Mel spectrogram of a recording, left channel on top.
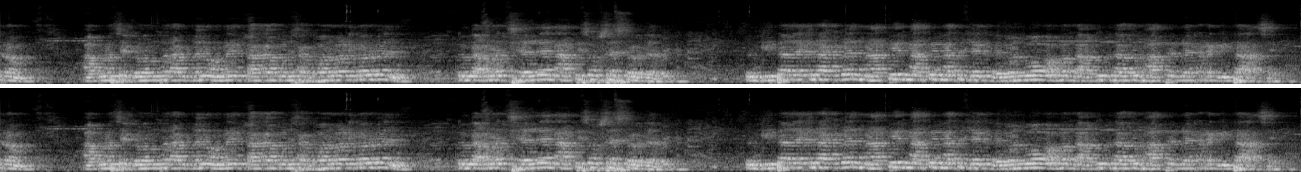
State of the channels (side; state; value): both; identical; correlation 1.00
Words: আপনার সে গ্রন্থ রাখবেন, অনেক টাকা পয়সা ঘর বাড়ি করবেন, কিন্তু আপনার ছেলে নাতি সব শেষ করে দেবে। তো গীতা লেখে রাখবেন, নাতির নাতি লিখবে, বলবো আমার দাদুর হাতের লেখাটা গীতা আছে।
